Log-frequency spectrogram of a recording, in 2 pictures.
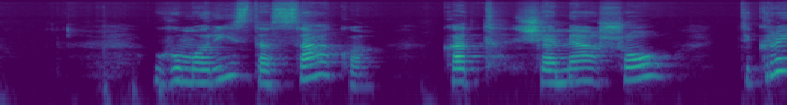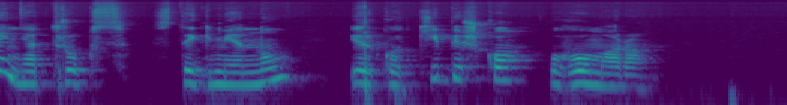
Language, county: Lithuanian, Vilnius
